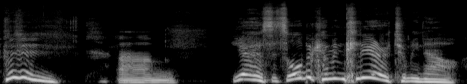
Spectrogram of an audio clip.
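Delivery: high, self-satisfied sleuth voice; mock detective. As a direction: play the pompous detective musing. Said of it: "puts a Sherlock hat on and is like".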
